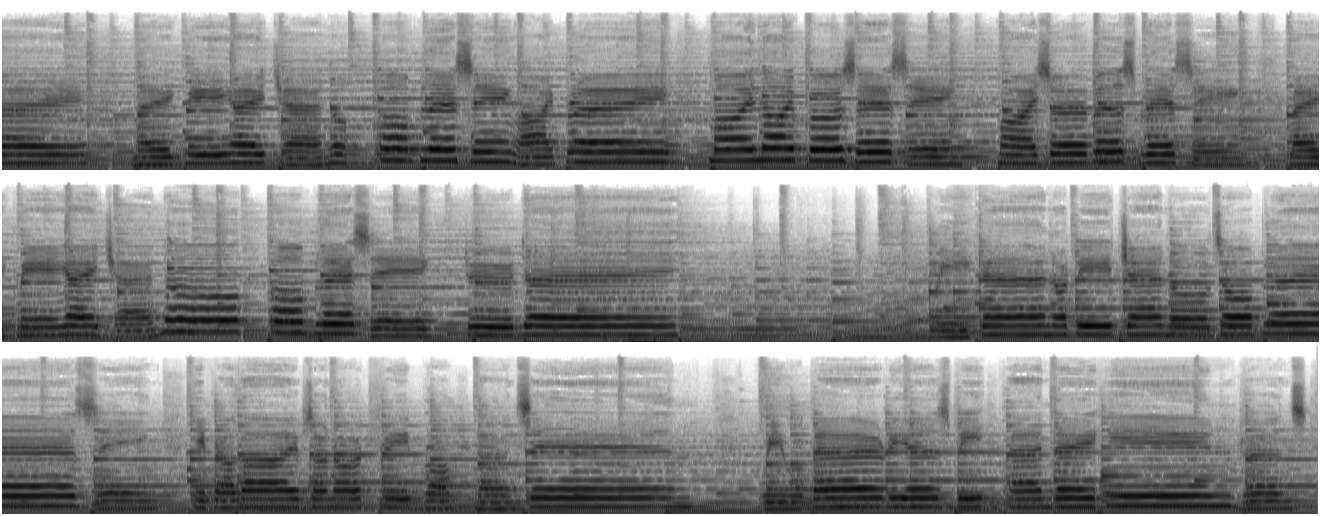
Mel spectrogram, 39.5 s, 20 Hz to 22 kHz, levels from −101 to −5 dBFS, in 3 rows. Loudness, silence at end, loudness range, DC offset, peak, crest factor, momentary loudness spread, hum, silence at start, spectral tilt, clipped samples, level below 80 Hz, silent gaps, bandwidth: -16 LUFS; 0 s; 3 LU; under 0.1%; -2 dBFS; 14 dB; 11 LU; none; 0 s; -6.5 dB/octave; under 0.1%; -32 dBFS; none; 16 kHz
